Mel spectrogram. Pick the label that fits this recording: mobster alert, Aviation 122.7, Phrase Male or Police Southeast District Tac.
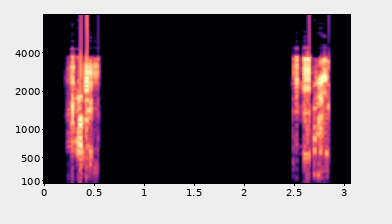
Police Southeast District Tac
